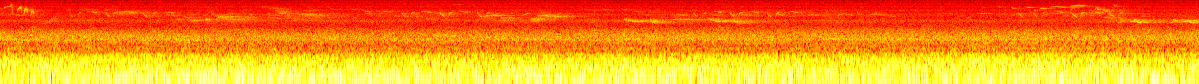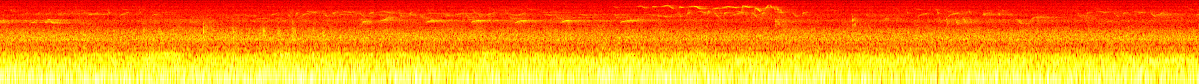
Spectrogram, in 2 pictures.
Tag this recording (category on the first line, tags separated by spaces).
Soundscapes > Nature
field-recording natural-soundscape phenological-recording raspberry-pi soundscape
